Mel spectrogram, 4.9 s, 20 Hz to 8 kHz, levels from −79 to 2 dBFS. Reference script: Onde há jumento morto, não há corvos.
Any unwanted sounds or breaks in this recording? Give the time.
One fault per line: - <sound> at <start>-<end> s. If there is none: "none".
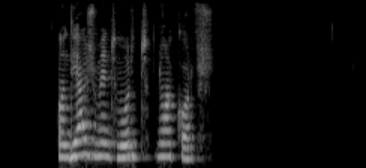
none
